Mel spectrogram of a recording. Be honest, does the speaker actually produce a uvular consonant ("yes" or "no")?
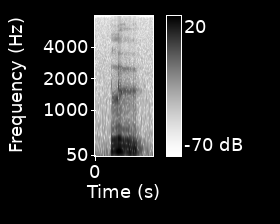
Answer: no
